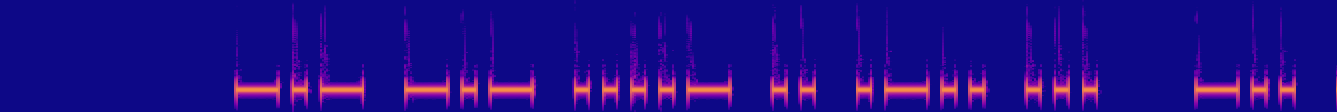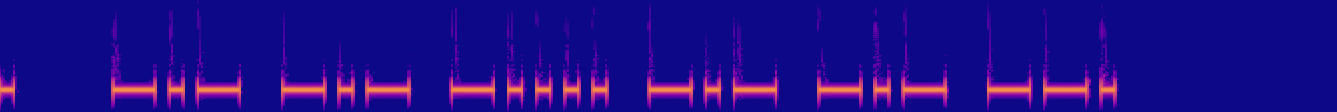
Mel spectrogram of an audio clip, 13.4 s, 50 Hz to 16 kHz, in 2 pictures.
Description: Morse code, heard as a keyed tone, about 17 wpm, 700 Hz. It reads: KK4ILS DE KK6KKG
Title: USA Callsign DE Callsign - 6 Characters - 17wpm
